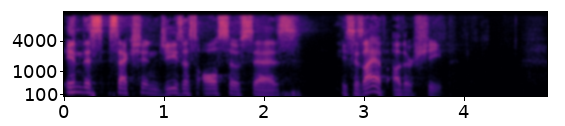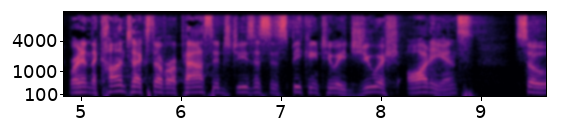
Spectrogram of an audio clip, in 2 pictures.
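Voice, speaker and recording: This man speaks at a moderate pace in an ordinary speaking voice, pitched fairly high with ordinary pitch variation. The background is quiet. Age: 30s. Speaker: pastor. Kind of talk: sermon. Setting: church.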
